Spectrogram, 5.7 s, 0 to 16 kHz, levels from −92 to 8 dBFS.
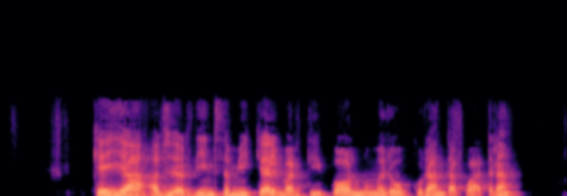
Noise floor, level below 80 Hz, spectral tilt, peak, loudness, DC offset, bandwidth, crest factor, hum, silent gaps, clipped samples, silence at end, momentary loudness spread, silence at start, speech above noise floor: -68 dBFS; -60 dBFS; -8 dB/octave; -2 dBFS; -16 LUFS; under 0.1%; 7.8 kHz; 16 dB; none; none; under 0.1%; 0.5 s; 6 LU; 0.95 s; 53 dB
